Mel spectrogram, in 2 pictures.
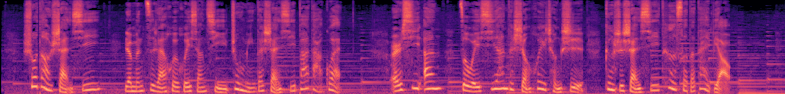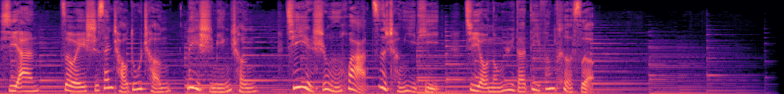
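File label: Female Chinese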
